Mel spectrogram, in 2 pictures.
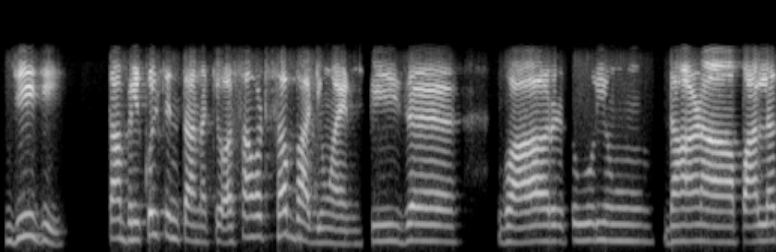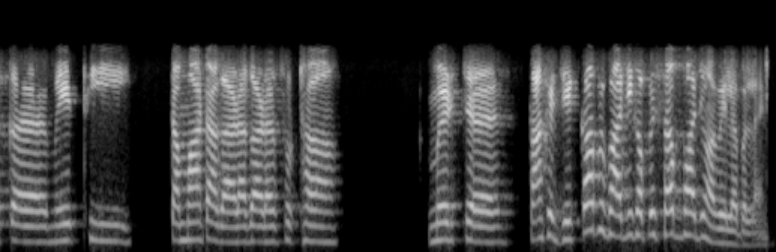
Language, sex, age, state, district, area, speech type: Sindhi, female, 45-60, Gujarat, Surat, urban, conversation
